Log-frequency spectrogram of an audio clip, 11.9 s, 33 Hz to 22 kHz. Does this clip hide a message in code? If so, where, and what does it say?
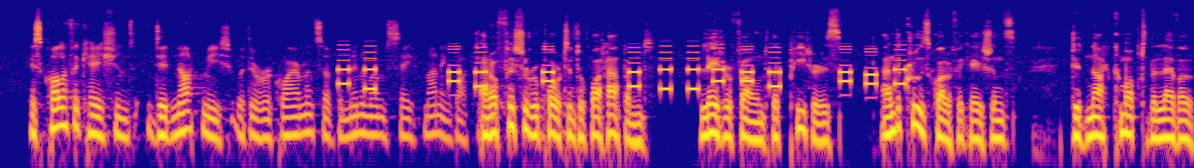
Yes: DTMF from 3.4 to 9.1 s, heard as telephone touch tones, dialled by hand, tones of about 110 ms, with speech in English. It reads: 93 05 0 533#05 079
